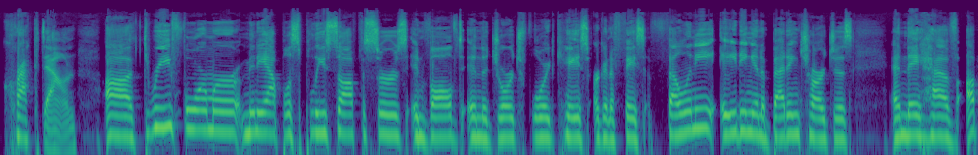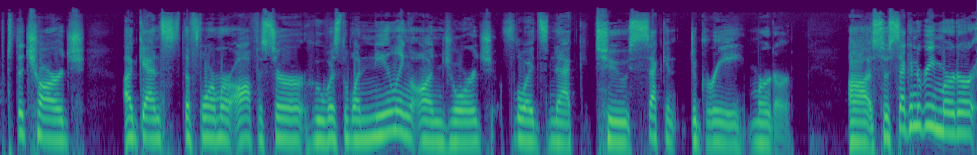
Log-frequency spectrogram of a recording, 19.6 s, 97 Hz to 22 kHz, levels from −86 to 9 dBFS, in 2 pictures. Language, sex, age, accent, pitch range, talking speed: English, female, 30-49, American, 150-180 Hz, 155 wpm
